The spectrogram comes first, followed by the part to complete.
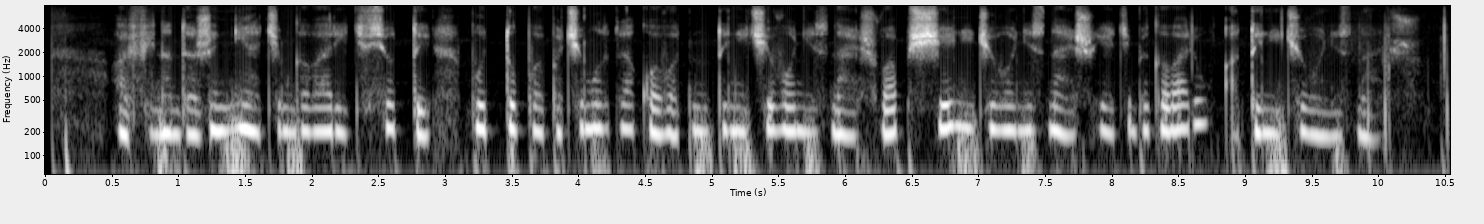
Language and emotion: Russian, neutral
